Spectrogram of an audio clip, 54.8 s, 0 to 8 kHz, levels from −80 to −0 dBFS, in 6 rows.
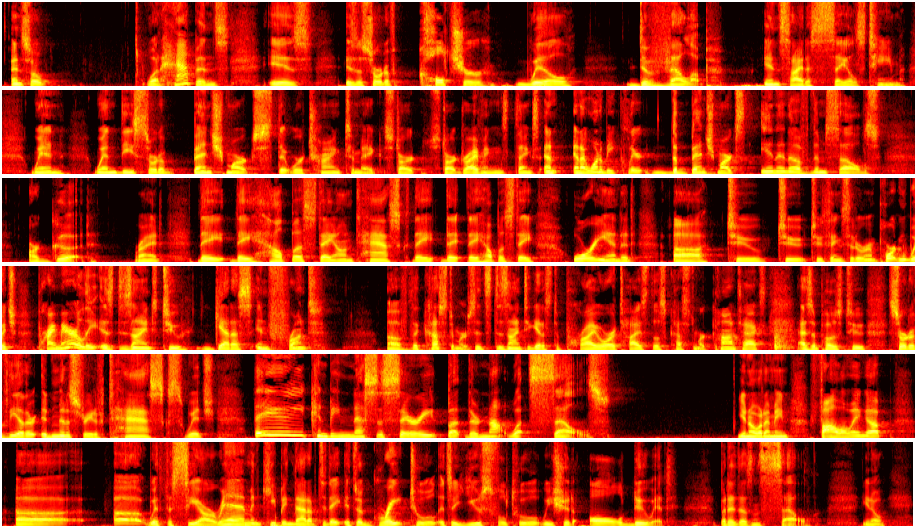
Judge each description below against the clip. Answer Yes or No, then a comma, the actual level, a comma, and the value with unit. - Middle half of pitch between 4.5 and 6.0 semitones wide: Yes, wide, 5.4 semitones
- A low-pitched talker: Yes, low, 120 Hz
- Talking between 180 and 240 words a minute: No, average, 160 wpm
